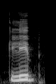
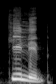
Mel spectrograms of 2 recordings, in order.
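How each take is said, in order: First: The k and l are joined without a vowel. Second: An i vowel is inserted between k and l.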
